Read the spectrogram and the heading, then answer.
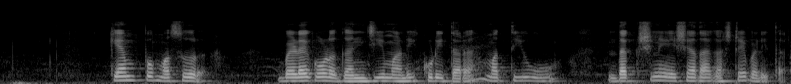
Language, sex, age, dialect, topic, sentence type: Kannada, female, 36-40, Northeastern, agriculture, statement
